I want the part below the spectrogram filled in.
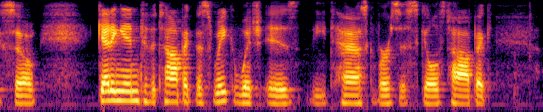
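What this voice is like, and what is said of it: Flat, subdued voice with a cold. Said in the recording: “pardon the sniffle ... I'm a bit mellowed out ... I, of course, have been fighting the cold and taking some medication ... my voice is a bit flatter than usual. I'm not as animated.”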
